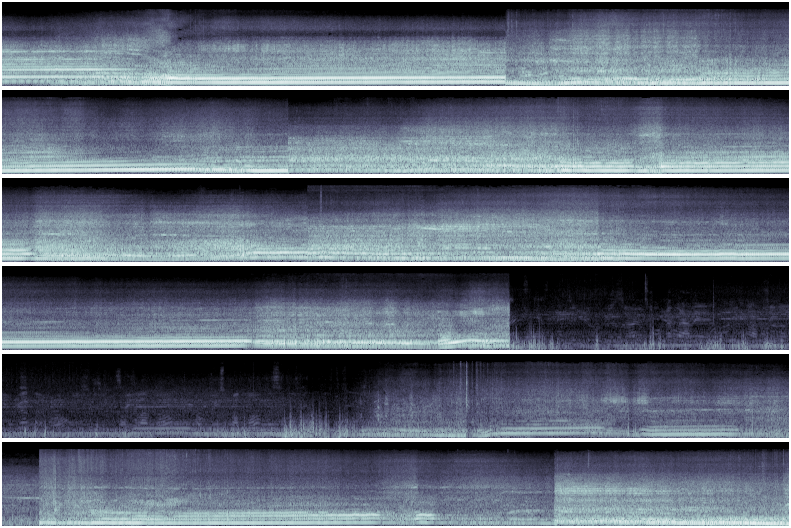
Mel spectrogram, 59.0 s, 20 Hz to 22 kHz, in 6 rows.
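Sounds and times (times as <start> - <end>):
rally car engine revving hard: 0.0 - 35.9, 43.9 - 49.0, 49.6 - 59.0.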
